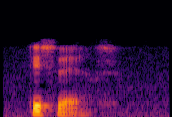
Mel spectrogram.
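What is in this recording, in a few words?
"disswars", Alsatian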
